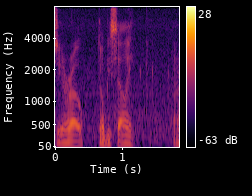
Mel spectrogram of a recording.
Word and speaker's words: gyros: It's Greek food. It's pronounced with Greek pronunciations.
